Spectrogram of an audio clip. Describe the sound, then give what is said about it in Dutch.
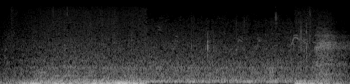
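Light wind blows through a quiet apple orchard with a few trees in the Betuwe, Netherlands, with a soft low rumble of gusts that eases after a moment into a gentle, steady hiss. Faint high sounds flicker near the end. “En het is hier behoorlijk stil. Een beetje wind, een paar bomen.”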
